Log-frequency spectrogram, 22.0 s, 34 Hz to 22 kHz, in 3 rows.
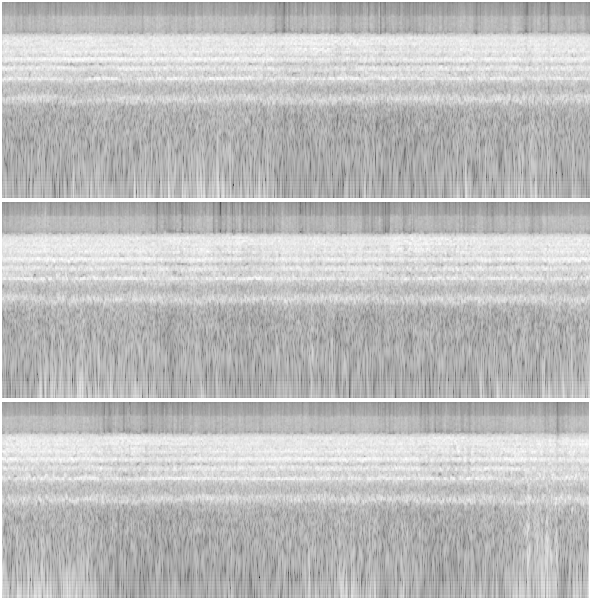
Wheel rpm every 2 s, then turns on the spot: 220, 230, 230, 230, 230, 230, 230, 220, 230, 230, 220.
none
